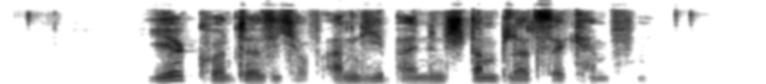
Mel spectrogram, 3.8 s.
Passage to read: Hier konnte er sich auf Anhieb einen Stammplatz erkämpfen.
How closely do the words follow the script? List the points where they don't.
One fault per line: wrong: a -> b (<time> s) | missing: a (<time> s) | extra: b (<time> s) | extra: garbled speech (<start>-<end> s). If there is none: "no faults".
no faults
